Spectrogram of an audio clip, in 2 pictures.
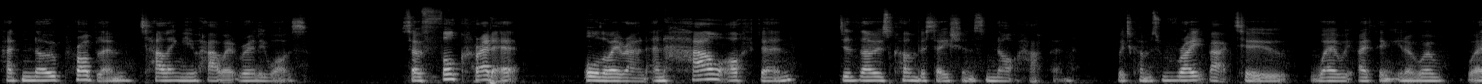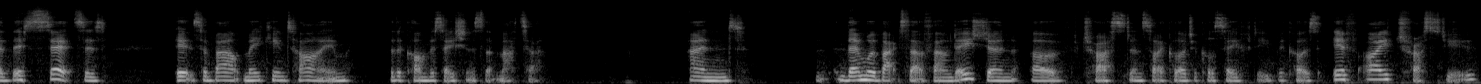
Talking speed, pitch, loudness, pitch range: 135 wpm, 175 Hz, -29 LUFS, 165-185 Hz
